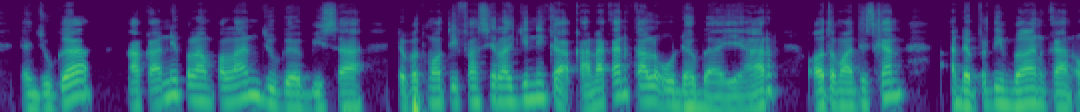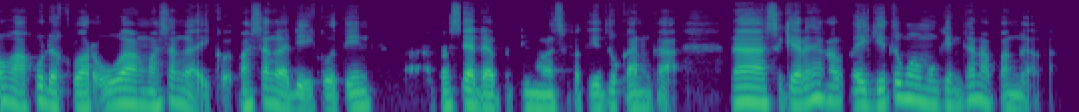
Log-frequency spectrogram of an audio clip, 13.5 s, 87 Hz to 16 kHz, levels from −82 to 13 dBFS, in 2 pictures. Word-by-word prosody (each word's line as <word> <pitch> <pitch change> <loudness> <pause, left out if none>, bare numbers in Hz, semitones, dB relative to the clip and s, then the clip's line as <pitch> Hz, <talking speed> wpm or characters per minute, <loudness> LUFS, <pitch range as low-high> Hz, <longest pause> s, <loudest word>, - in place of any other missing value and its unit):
dan 105 - -1
juga 150 - +5 0.3
Kakak 125 +2 +2
nih - - -4
pelan-pelan 150 +4 +3
juga 115 -5 +2
bisa, 110 +1 0 0.2
dapat - - +4
motivasi 140 +2 -1
lagi 145 +2 +2
nih 170 - 0
Kak, - - +1
karena 130 - +4
kan 185 - +5
kalau 150 -6 +2
udah 115 - +2
bayar, 95 +5 0 0.2
otomatis 120 +1 +3
kan 185 +3 +3 0.3
ada 125 -1 +5
pertimbangan 130 +1 +2
kan, 110 -1 +2
"Oh 145 - -2
aku 110 +7 -2
udah 115 - +1
keluar 110 -1 -2
uang, 130 0 +1
masa 125 +6 -3
nggak - - -2
iku - - -15
masa 125 +5 -2
nggak 100 - +1
diikutin?" 95 +5 -3 0.5
pasti 115 +3 -2
ada 110 -5 +4
pertimbangan 100 -1 -3
seperti 105 - -9
itu 120 - -4
kan 105 +1 -3
Kak. 105 - -7 0.3
Nah, 145 -1 +5
sekiranya 135 +5 -1
kalau 145 -2 -4
kayak 125 0 -1
gitu 175 - -1
memungkinkan 135 -2 -3
apa 140 -7 -5
enggak 100 -2 -7
Kak? - - -30
125 Hz, 220 wpm, -23 LUFS, 110-145 Hz, 0.5 s, juga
